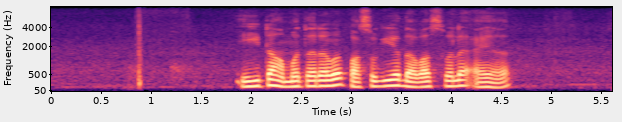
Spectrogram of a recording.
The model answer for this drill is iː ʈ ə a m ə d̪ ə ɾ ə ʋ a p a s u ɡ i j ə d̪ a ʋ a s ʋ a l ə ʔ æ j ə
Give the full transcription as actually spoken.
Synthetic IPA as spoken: iː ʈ ə a m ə t̪ ə ɾ ə ʋ ə p a s u ɡ i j ə d̪ a ʋ a s ʋ ə l ə ʔ æ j ə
